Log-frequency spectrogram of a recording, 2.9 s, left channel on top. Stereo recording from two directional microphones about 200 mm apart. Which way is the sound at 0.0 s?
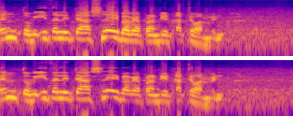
5° left (ahead or behind).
